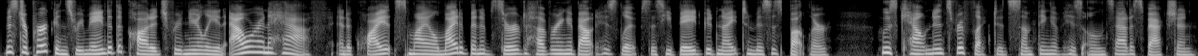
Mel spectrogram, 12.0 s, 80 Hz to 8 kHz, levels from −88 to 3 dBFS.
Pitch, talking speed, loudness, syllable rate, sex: 195 Hz, 205 wpm, -20 LUFS, 5.8 syllables/s, female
